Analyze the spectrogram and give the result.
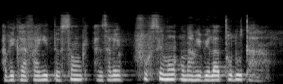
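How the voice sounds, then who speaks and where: An actress dubbing a gentle young wife and daughter who speaks in a soft, reassuring manner. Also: female voice, mid-range voice, little pitch movement, racing, slight background noise, close to an everyday voice. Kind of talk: dubbed drama acting.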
